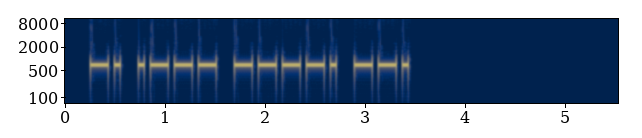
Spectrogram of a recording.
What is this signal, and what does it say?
Morse code, heard as a keyed tone, about 21 wpm, 700 Hz. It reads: NJ9G
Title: USA Call Signs - 4 Characters - Repeated 2x - 20wpm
